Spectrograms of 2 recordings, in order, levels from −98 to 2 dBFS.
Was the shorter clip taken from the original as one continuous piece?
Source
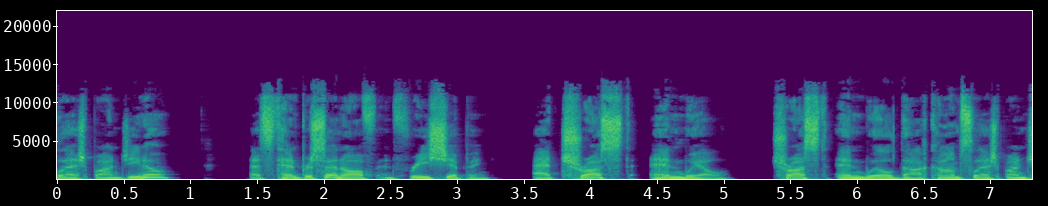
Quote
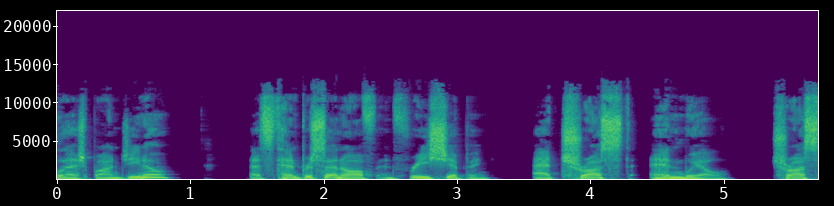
yes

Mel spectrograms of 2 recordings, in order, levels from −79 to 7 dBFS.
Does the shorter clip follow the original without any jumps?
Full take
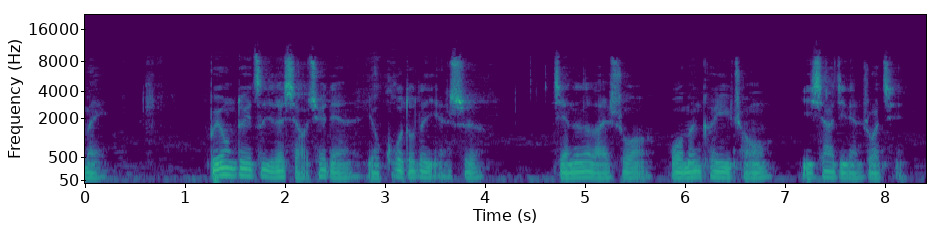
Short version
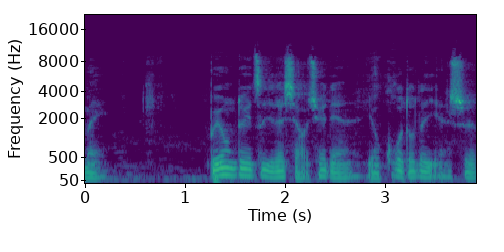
yes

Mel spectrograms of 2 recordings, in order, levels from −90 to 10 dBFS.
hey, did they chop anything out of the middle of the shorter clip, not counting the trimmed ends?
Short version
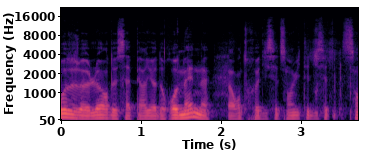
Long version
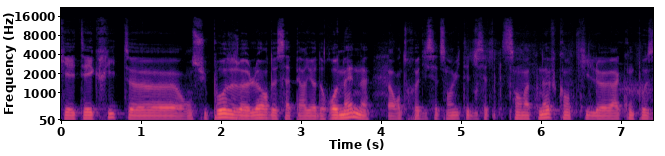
no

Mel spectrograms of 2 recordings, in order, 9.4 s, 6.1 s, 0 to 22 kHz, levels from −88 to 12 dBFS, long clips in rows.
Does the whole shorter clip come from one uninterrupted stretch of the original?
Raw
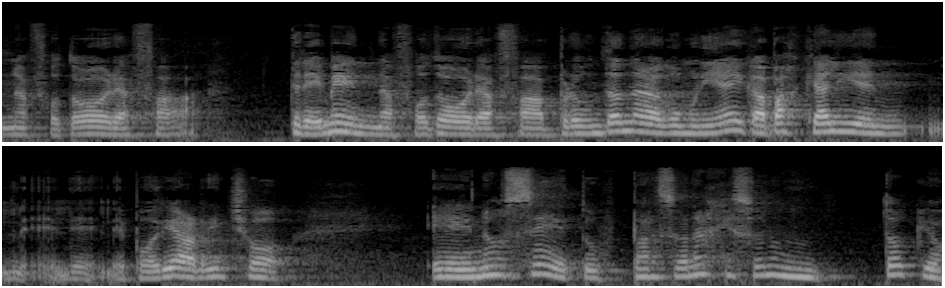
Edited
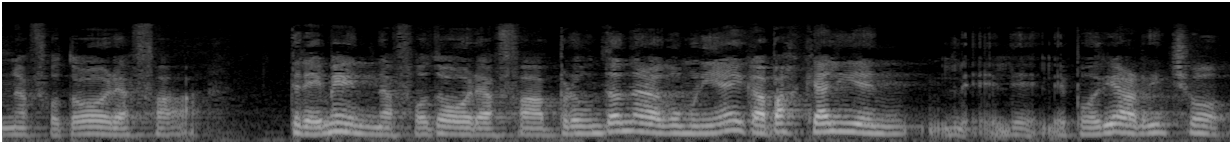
yes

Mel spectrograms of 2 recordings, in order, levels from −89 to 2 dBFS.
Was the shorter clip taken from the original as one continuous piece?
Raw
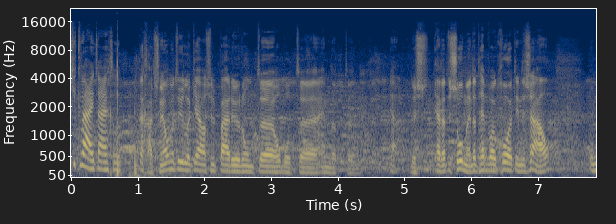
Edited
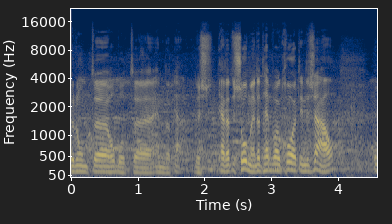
no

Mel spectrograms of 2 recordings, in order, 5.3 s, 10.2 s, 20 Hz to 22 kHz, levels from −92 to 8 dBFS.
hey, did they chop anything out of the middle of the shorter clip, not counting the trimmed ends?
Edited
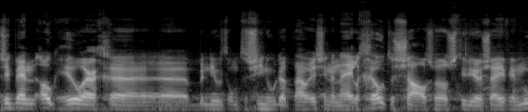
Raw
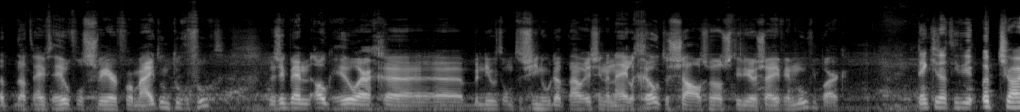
no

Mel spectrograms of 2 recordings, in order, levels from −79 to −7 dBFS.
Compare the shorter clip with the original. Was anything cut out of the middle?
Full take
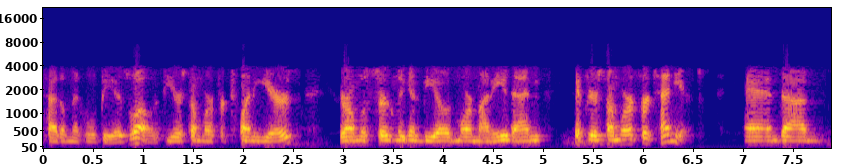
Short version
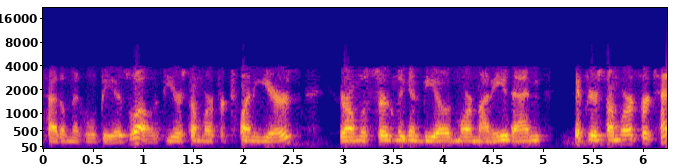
no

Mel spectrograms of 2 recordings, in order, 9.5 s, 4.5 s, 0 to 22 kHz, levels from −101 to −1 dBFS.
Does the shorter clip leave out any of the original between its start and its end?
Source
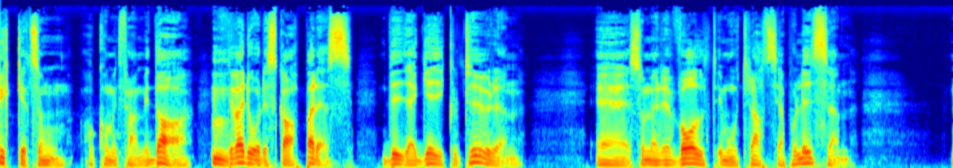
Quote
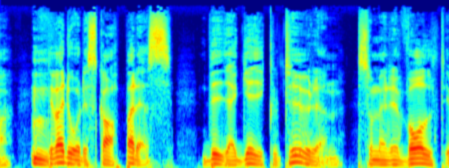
yes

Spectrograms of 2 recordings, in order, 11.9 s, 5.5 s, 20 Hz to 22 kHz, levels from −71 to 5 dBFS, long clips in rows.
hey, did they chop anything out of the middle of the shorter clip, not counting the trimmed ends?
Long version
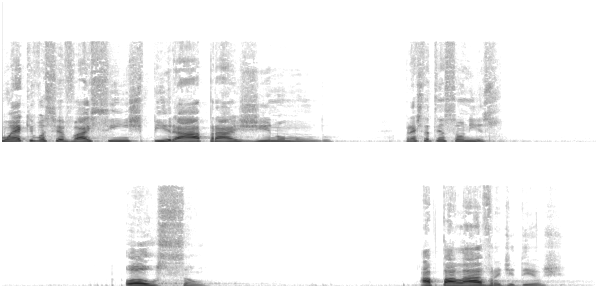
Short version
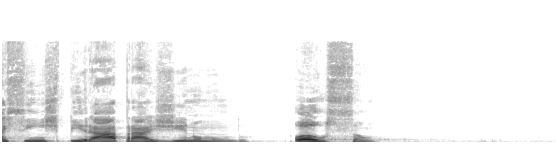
yes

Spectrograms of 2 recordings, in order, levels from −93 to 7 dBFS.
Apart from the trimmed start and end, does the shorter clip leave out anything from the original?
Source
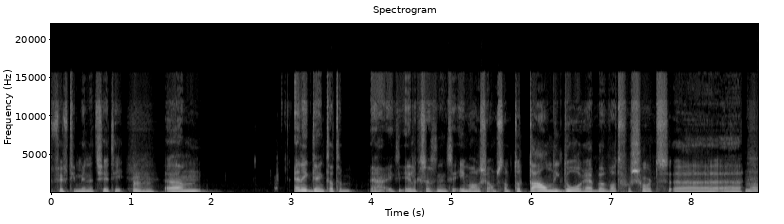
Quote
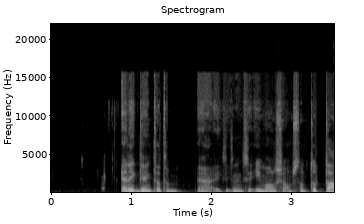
yes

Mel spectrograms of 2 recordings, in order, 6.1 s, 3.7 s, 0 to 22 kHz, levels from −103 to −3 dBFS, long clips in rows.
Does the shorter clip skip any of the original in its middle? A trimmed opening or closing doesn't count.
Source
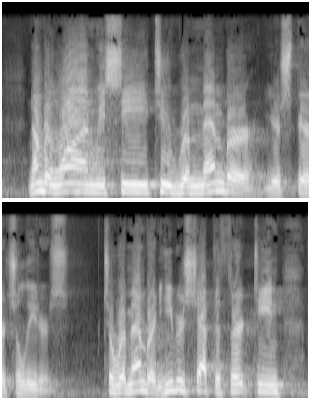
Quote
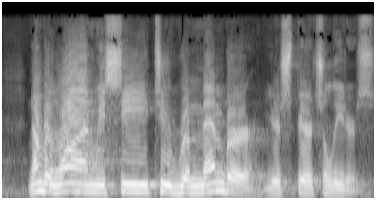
no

